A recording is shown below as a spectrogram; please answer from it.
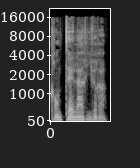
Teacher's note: the word quand makes a quand with a T sound at the end. And that's simply because the quand is followed by a vowel, quand elle arrivera.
